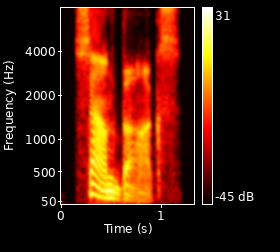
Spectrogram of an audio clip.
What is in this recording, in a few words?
"soundbox", British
